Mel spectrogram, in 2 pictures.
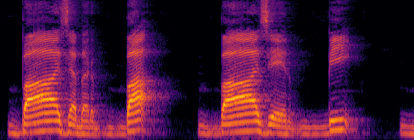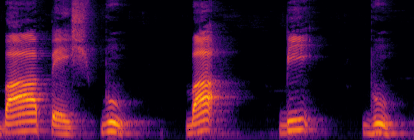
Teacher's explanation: با کا مخرج ہے دونوں ہونٹوں کا تر حصہ یعنی اندر والا حصہ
